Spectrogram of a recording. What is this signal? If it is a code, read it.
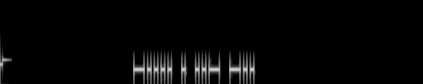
Morse code, heard as a keyed tone, about 34 wpm, 700 Hz. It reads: 6EUD
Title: All Cut Numbers - 4-Digit 35wpm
